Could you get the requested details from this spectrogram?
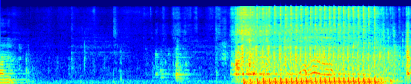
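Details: Old Montgomery Ward tiller bought at auction, started on choke with the throttle down: quiet shuffling, then the engine catches and settles into a quick, even chatter of firing pulses around three a second, a clean start.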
